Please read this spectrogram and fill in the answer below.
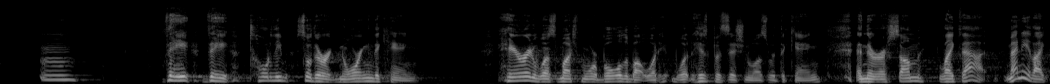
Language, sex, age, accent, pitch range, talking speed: English, male, 30-49, American, 145-245 Hz, 185 wpm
